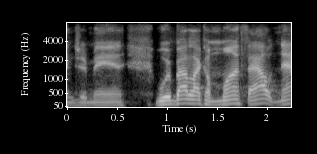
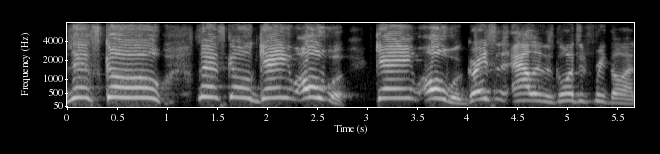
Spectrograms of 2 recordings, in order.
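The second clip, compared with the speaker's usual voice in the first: very high, put-on hyped yelling; 4 dB louder than usual. Retelling watching the game's last free throws at home: retelling own yelling. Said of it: "I'm literally yelling in my crib".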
